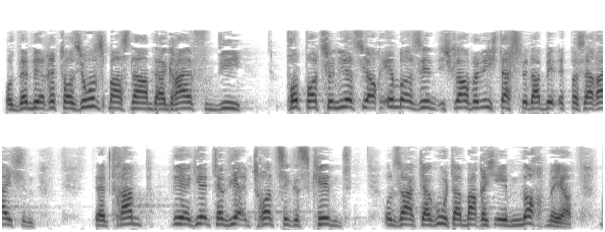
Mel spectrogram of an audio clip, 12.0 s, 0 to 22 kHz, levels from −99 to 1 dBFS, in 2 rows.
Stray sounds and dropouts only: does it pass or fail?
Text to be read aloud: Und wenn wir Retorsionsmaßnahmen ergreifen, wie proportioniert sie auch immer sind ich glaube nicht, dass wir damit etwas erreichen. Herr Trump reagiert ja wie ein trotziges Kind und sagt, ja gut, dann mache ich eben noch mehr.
pass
